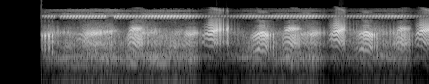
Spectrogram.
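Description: A Cuban tree frog gives a series of raspy, creaky calls, each a short rising croak, repeated about a second apart over a steady high-pitched background chorus, fairly loud.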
